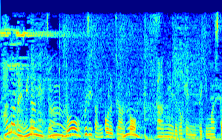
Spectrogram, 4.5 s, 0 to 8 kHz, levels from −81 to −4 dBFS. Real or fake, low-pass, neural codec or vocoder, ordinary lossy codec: real; 7.2 kHz; none; MP3, 48 kbps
